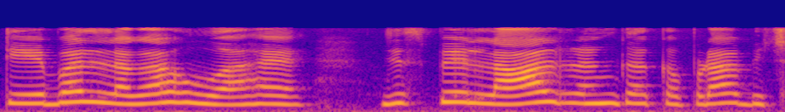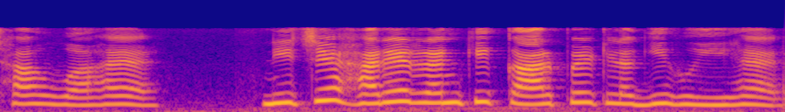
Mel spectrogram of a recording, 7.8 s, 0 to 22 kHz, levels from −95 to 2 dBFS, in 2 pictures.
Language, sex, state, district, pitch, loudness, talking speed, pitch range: Hindi, female, Jharkhand, Palamu, 315 Hz, -17 LUFS, 160 wpm, 290-340 Hz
